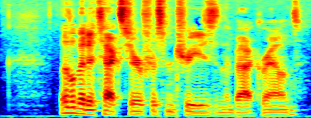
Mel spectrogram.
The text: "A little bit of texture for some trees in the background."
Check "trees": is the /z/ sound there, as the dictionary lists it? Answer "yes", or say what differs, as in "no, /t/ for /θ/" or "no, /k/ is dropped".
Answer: yes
